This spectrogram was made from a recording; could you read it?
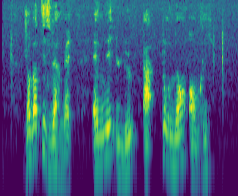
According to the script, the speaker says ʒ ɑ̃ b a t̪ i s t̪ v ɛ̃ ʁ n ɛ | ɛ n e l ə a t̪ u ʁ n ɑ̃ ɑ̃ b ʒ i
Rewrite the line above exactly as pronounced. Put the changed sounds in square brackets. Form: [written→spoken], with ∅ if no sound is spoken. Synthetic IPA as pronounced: ʒ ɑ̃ b a t̪ i s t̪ v [ɛ̃→ɛ] ʁ n ɛ | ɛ n e l ə a t̪ u ʁ n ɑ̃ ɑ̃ b [ʒ→ʁ] i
